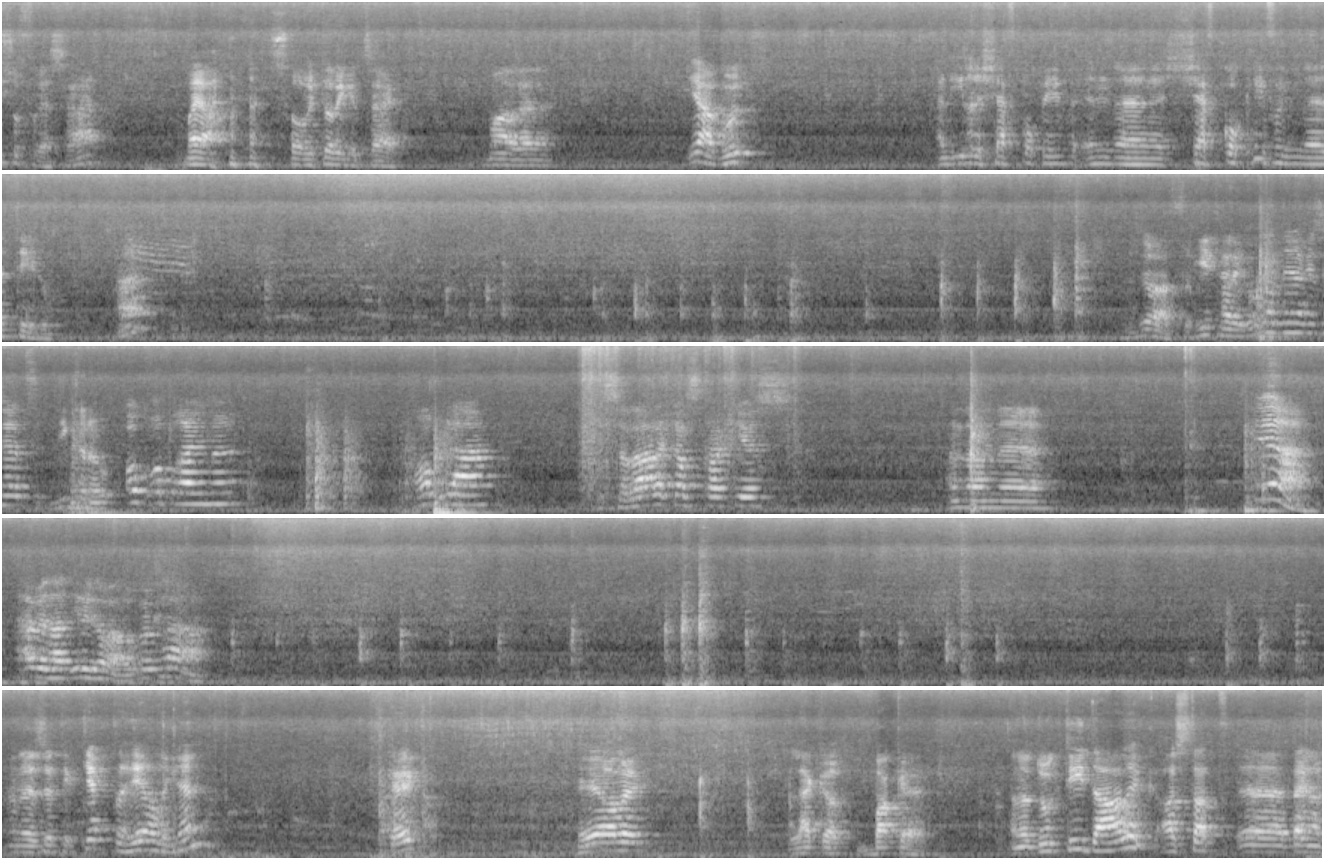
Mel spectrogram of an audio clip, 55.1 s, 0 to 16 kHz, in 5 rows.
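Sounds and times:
food sizzling in frying pan: 0.0s - 55.0s
spatula scraping and tapping pan: 14.6s - 20.2s, 34.9s - 41.6s, 42.9s - 44.1s.

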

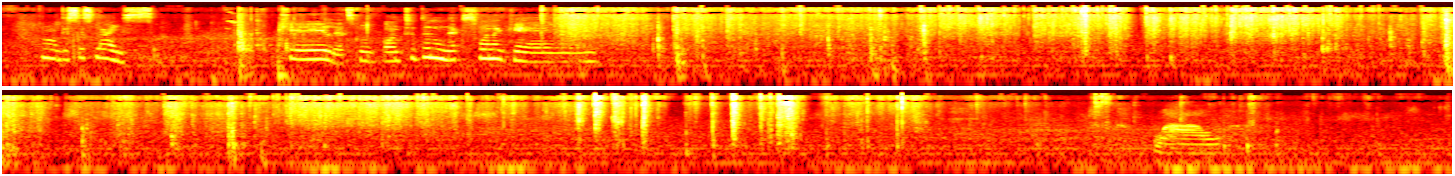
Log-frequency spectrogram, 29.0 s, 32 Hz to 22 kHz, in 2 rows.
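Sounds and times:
plastic wrapping crinkling: 5.3s - 23.8s.

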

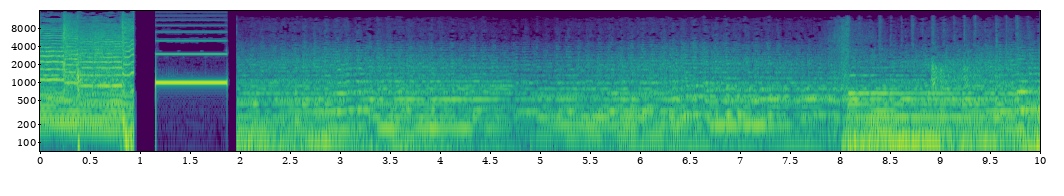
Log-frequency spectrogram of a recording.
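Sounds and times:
steady electronic beep: 1.2s - 1.9s.

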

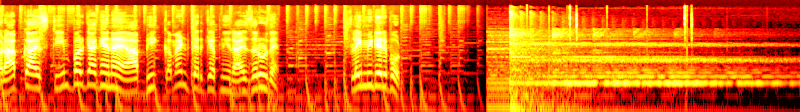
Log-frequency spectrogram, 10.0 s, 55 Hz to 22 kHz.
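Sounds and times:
electronic ringing tone: 6.6s - 10.0s.

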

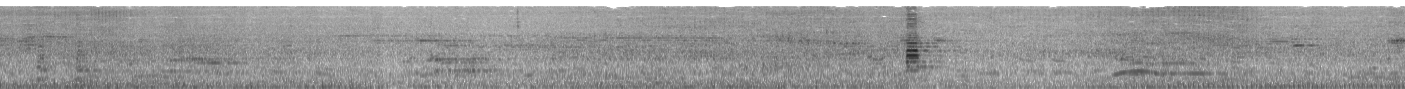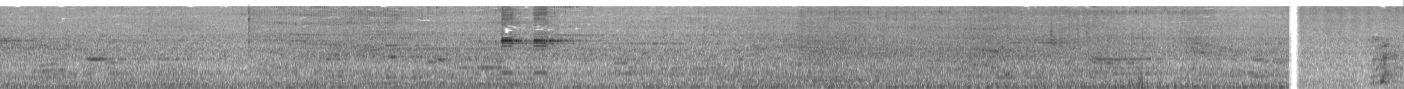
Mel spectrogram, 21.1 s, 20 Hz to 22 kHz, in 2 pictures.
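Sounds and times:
motorcycles and cars passing: 0.0s - 21.0s
vehicle horn honks: 14.3s - 14.9s.

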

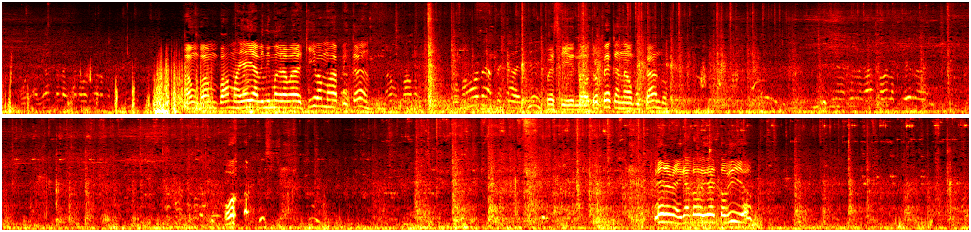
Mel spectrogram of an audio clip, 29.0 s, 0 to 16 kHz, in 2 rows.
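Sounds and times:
wind rumbling on microphone: 0.0s - 29.0s
faint voices: 2.7s - 19.6s
footsteps on footbridge deck: 3.8s - 29.0s.

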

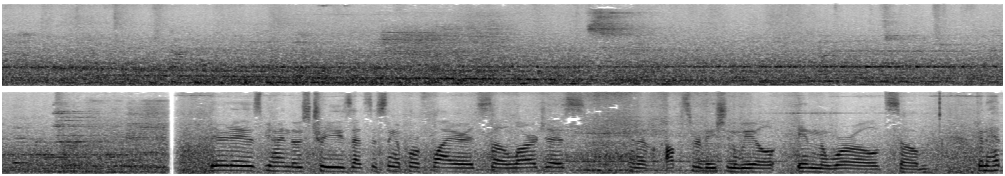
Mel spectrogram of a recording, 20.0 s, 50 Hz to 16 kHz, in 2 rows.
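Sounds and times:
metro train rumble and whine: 0.0s - 20.0s.

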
